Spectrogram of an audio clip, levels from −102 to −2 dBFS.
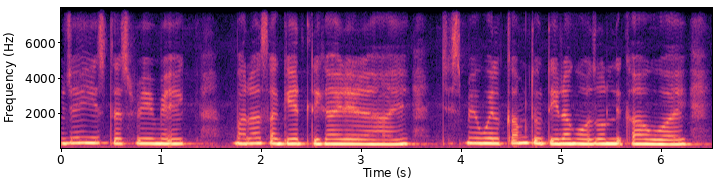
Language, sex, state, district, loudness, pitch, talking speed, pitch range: Hindi, female, Arunachal Pradesh, Lower Dibang Valley, -11 LUFS, 275 Hz, 185 wpm, 265-290 Hz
